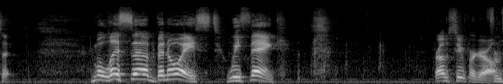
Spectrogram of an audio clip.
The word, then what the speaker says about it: Benoist: me to pronounce her I forgot how to pronounce it Melissa Benoist we think from Supergirl and Supergirl then we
